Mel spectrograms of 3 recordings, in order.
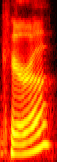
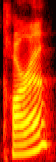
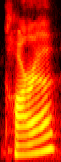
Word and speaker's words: Kara: Yeah, so my whole life I've been called Cara when it's pronounced Cara. So I always have to correct people that my name is actually Cara.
